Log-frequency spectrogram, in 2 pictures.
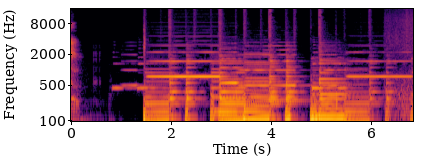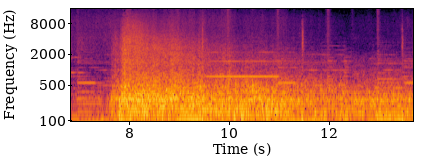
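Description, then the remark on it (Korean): A musical intro of chiming notes and drum hits gives way to a heavy, sustained, loud rumbling wash like thunder rolling through steady rain on a rainy day, as lightning strikes over the top of a hillside shantytown neighbourhood, with no voices. “수잔의 하숙집이 있는 달동네 꼭대기에서 꽈릉하고 번개가 쳤다.”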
